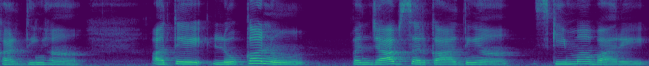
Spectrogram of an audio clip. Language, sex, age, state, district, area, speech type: Punjabi, female, 45-60, Punjab, Jalandhar, urban, spontaneous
